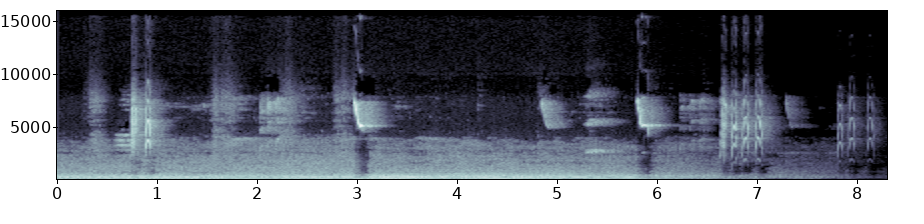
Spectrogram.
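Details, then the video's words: Yuhina song from Kalimantan for tutoring other songbirds: scattered high chirps and short whistles, one sharp downslurred whistle, then a closing series of quick clipped notes as a droning background hum fades out. "BURUNG YUHINA GACOR"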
